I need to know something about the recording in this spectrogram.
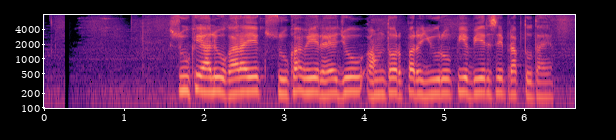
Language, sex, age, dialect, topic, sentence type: Hindi, male, 25-30, Kanauji Braj Bhasha, agriculture, statement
